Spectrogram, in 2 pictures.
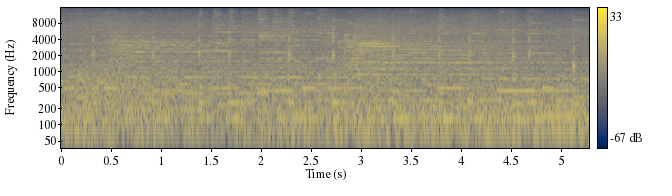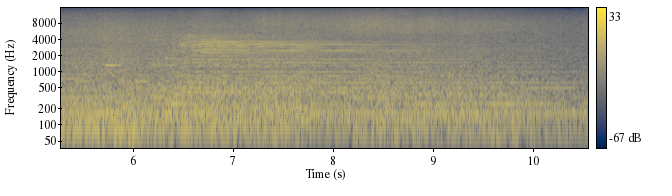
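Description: Steady broadband wash of ocean surf and trade wind along the sunny coast of Sal, Cape Verde, loud and continuous with no talk, a constant roar with faint tonal hum underneath.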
